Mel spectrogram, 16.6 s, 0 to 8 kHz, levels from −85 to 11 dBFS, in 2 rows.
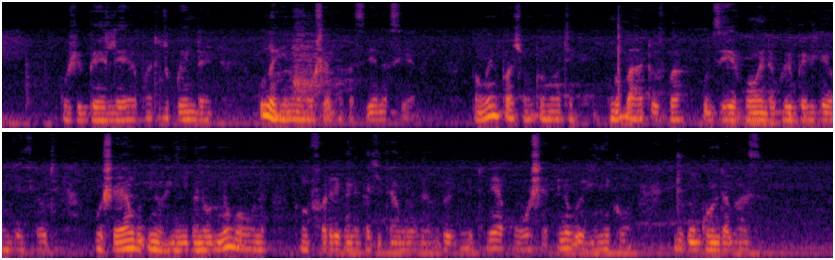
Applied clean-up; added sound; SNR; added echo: none; none; none; none.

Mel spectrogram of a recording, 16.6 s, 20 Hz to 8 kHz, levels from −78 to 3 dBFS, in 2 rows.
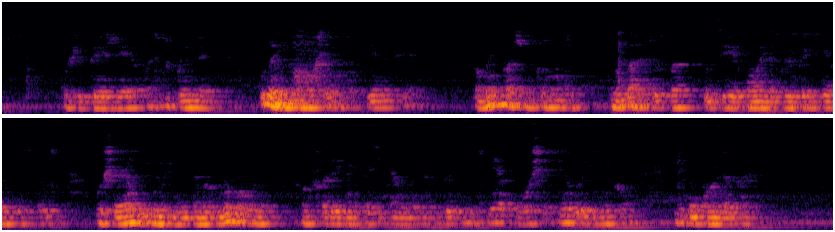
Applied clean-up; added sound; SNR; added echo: none; none; none; reverberation time 0.7 s.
